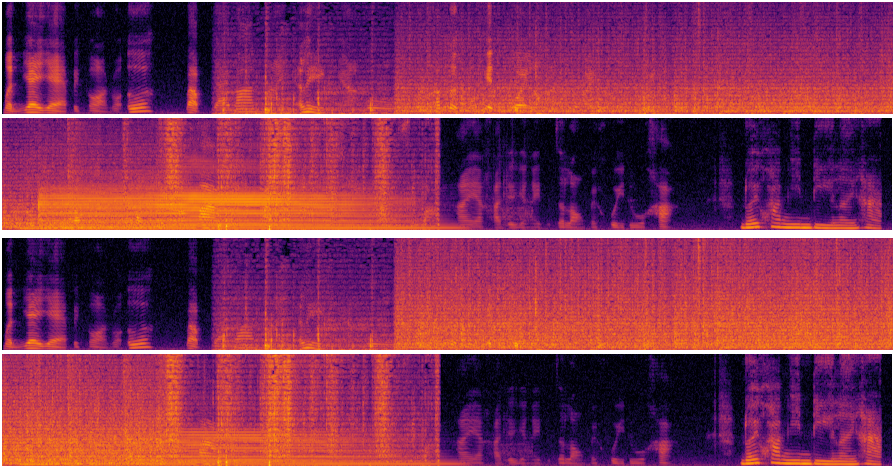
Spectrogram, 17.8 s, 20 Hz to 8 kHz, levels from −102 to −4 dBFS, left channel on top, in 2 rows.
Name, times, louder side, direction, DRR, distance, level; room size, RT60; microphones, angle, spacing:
voice 1, 0.0-1.5 1.8-4.0 4.3-5.5 5.8-6.1 6.4-7.4 8.9-9.8 10.2-14.1 14.5-14.7 15.0-15.6, left 5 dB, 40° left, 1.5 m, -38 dB
sound 1, 2.1-13.3, right 2 dB, 15° right, 2.1 m, -34 dB
sound 2, 3.9-10.6, right 5 dB, 65° right, 1.5 m, -29 dB
voice 2, 9.1-10.0 16.1-17.7, right 2 dB, 45° right, 1.3 m, -34 dB
Wind instrument woodwind instrument, 9.3-13.6, left 5 dB, 70° left, 1.2 m, -28 dB
open air
head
